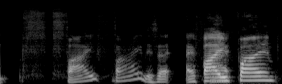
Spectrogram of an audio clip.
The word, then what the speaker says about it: Fifine: How do you pronounce that name? Fifine? Is that Fifine? Fifine, yeah.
